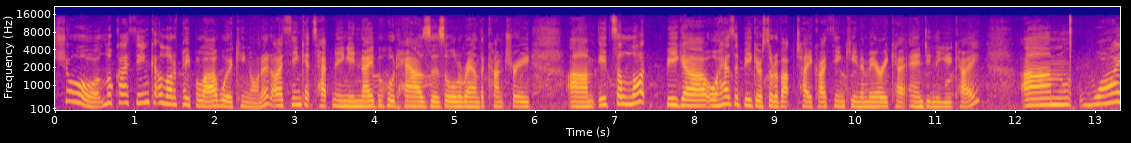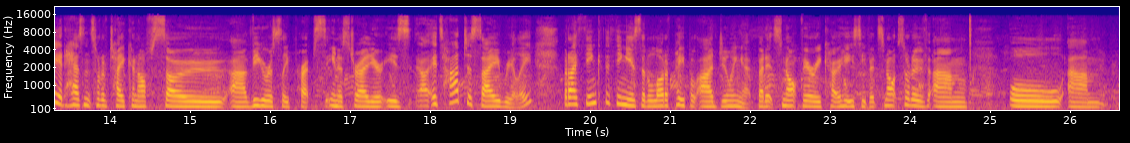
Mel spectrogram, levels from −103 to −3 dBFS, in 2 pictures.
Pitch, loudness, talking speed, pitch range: 195 Hz, -21 LUFS, 205 wpm, 185-235 Hz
